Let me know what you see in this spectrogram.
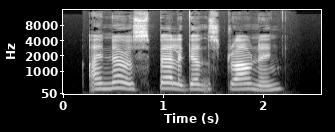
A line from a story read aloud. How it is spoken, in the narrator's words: he added miserably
